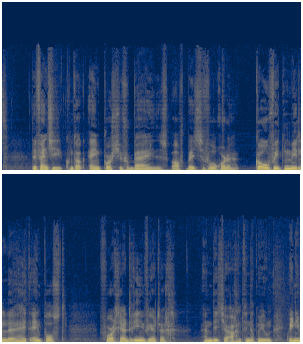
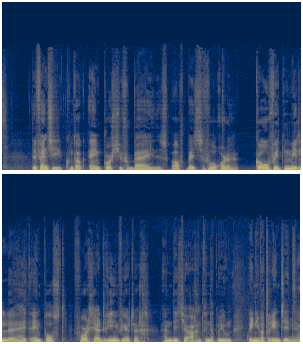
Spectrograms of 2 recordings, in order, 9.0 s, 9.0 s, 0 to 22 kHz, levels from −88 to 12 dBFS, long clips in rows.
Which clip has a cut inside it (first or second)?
second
